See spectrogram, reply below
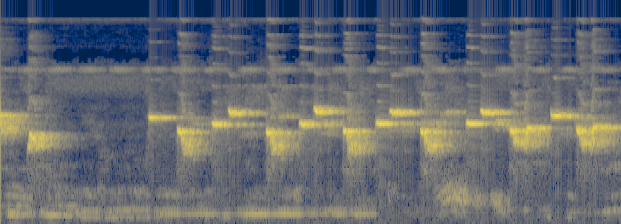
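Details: After a quiet moment with distant talk, a yellow-vented bulbul in a covered cage in Kebumen resumes ropelan panjang song, a brisk series of paired whistled notes, high then lower.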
